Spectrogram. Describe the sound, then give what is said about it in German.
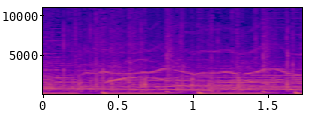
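A crowd applauds and cheers steadily as Rihanna takes off her long coat at the sales launch of her Puma fashion collection, a dense wash of clapping with brief bursts, loud and continuous throughout. “Rihanna zieht ihren langen Mantel aus und die Menge jubelt.”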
